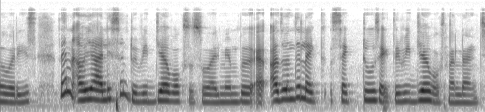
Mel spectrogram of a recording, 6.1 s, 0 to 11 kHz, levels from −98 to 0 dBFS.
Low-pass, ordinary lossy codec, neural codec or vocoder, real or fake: none; none; none; real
